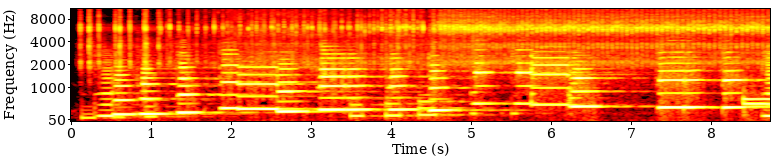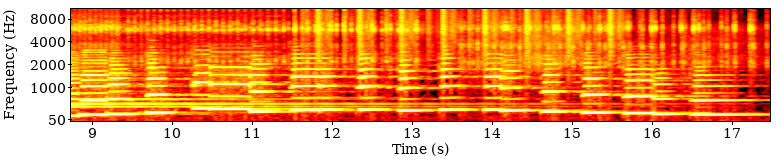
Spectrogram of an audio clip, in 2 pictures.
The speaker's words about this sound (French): Bien, on va enchaîner avec une petite pause euh, musicale sur un changement de matériel.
